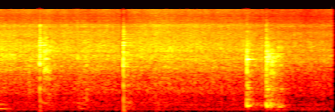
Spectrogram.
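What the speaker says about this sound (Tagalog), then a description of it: "I-brown siya na to ang atong ginisang nga panakot guys." Chopped onion sautés and browns in a hot pan for a Filipino ginisa, giving a steady close sizzle broken by four sharp spatula scrapes and knocks against the pan. No one speaks.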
